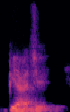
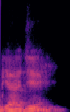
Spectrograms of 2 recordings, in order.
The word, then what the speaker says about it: Piaget: Jean, John, Piaget, प्याजे। इनका टी तो silent नाम है, मगर उनका जो पांच नंबर है वो आपसे कोई नहीं छीन सकता।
